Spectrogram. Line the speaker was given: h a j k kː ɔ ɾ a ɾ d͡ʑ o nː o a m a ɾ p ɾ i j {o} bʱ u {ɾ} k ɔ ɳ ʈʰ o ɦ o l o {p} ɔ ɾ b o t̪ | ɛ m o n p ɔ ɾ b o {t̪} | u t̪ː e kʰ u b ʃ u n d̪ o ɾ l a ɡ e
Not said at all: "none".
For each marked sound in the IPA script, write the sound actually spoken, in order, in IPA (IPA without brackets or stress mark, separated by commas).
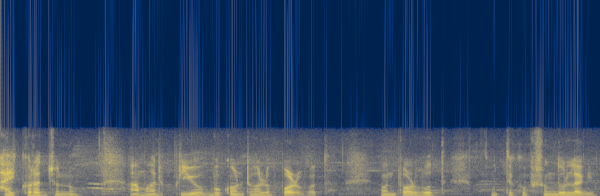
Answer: o, none, p, t̪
